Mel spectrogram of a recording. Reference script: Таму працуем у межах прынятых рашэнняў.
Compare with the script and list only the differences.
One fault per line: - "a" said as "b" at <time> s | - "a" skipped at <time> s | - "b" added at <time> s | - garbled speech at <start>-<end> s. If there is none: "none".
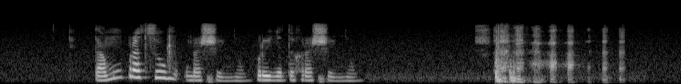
- "межах" said as "рашэнняў" at 2.0 s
